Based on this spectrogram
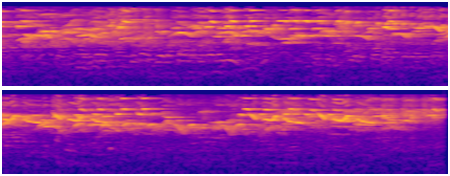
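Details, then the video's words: White-rumped shama of the type called Murai Batu Belanda, described as singing steadily: a dense, unbroken run of rapid chirps, trills and sharp whistled notes, crowded and overlapping without a pause. "TOP CERR🔥 Murai Batu BELANDA Memang TOP - Masih Stabil"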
